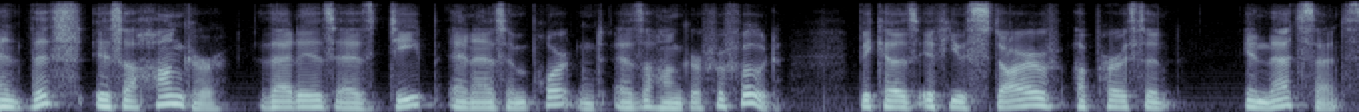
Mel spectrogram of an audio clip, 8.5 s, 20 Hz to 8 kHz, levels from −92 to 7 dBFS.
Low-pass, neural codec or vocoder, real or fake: 7.2 kHz; none; real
